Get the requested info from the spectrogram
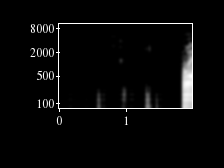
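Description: A few faint, short clicks over a near-silent background, then a man's voice starts near the end.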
